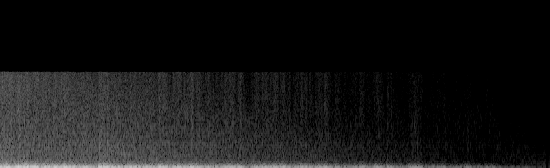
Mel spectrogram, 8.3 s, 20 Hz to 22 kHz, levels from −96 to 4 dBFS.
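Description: No faults present; the audio carries the narrowband character of a call path, with nothing above 4 kHz, which fits G.711 mu-law coding.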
